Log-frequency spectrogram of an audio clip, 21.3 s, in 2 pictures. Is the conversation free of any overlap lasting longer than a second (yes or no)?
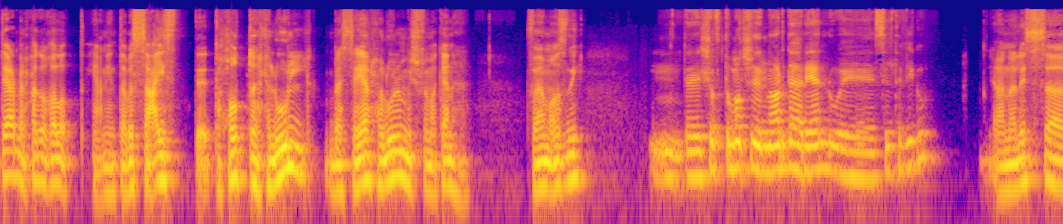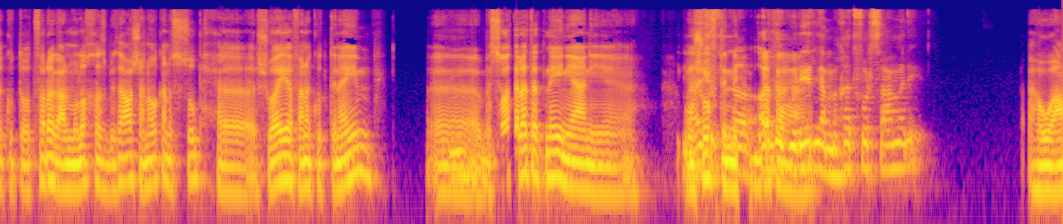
no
